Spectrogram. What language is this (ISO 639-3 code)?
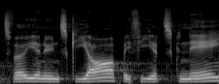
gsw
